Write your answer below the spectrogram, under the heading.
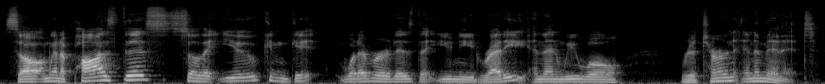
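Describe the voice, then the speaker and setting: A man's voice: medium pitch, lively intonation, a little slow, a bit bright. A man co-hosting a casual podcast, talking in a rambling, anecdotal way. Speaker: podcast co-host. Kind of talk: casual conversational podcast chat.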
